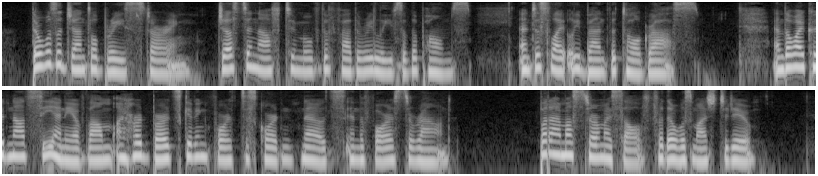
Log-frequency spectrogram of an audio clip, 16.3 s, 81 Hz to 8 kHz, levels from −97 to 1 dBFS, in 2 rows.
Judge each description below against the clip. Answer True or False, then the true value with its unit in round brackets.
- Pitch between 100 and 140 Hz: False (180 Hz)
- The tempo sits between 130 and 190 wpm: False (200 wpm)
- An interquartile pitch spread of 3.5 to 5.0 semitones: False (3.0 semitones)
